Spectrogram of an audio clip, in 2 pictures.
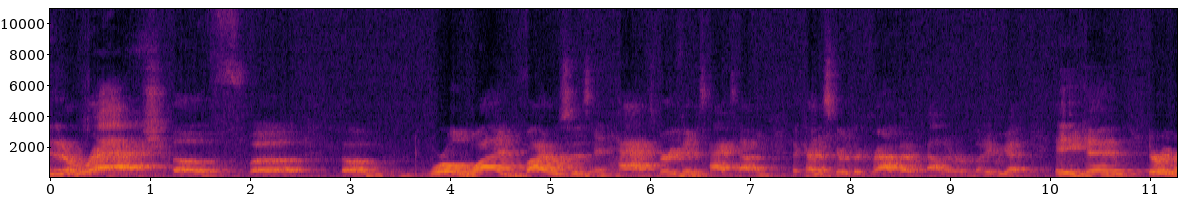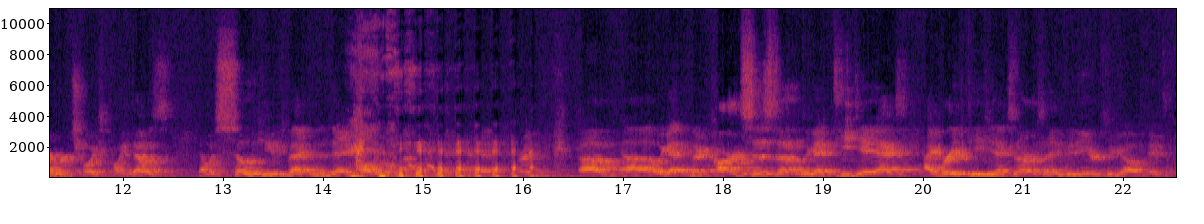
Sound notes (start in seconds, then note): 14.2 laughing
